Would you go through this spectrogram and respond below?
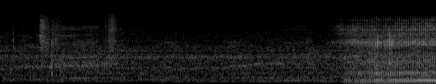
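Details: Female dog named Aila, nicknamed Lalá, asleep and dreaming, her eyes moving rapidly as if she wants to run; quiet room hiss gives way after a few seconds to a louder, rough, breathy snore.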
